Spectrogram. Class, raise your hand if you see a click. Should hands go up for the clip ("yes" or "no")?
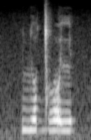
yes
